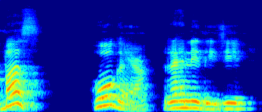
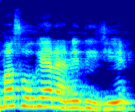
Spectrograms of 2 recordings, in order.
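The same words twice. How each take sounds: First: There is a short pause after बस. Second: There is no pause after बस.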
